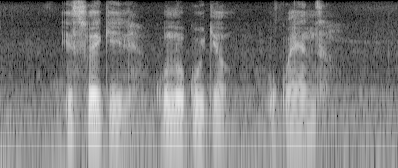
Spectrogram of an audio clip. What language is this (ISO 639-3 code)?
xho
